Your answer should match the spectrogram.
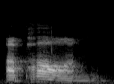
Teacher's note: if we think of it on the vowel chart, it's like an open O without the lips. · Term: upside down V · IPA: [ʌ]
